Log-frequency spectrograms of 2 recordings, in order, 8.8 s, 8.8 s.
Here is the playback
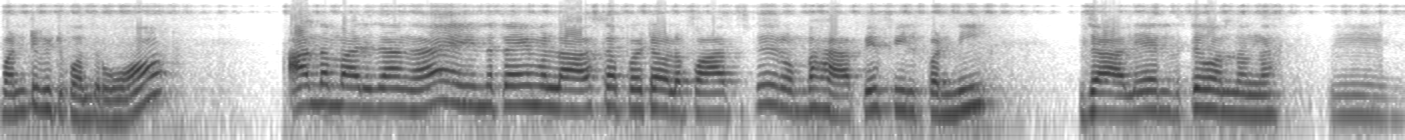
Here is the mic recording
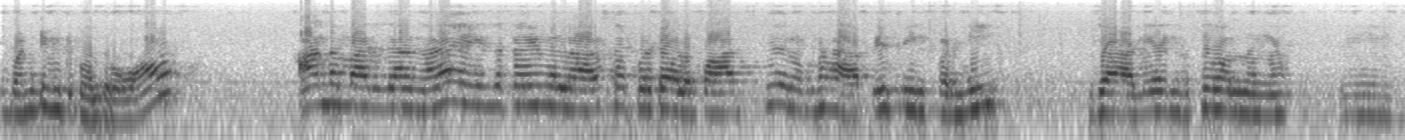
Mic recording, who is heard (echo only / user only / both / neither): echo only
